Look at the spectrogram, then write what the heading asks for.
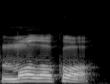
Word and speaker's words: молоко: то есть если допустим по русским к и молоко хотя все прекрасно все три гласные это о в итальянском языке они скажут молоко какая классная написано так она и будет произноситься чем это важно в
